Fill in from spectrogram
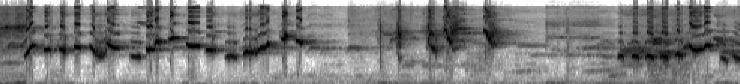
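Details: White-rumped shama singing as a lure to provoke a response: rapid run of loud whistled and chirping notes, a quieter varied middle passage, then another fast burst of repeated sharp notes.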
